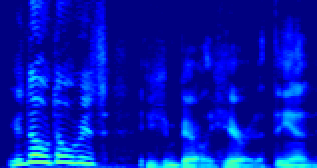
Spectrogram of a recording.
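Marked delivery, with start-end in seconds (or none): 0.2-0.8 mailman voiced much higher and louder; imitating an excited mailman with news. Mailman insisting in story.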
